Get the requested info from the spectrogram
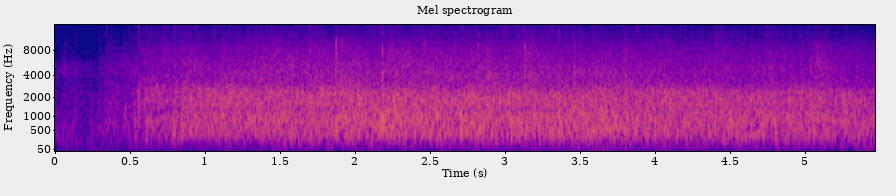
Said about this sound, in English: Number four, and not less important, 13 of our kids are receiving Christ for the first time. So that deserves applause.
